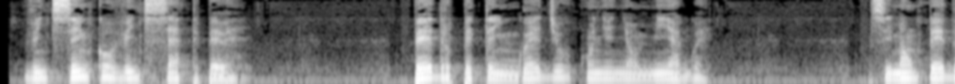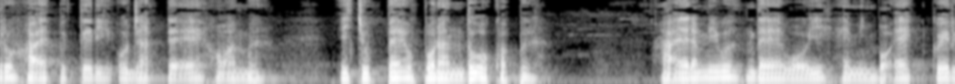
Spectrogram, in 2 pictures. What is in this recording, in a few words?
john guarani mbya, bible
